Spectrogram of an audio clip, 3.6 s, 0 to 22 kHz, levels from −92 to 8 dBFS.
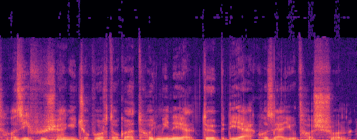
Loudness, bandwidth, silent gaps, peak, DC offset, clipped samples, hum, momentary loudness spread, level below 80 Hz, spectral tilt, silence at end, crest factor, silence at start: -16 LUFS; 16 kHz; none; 0 dBFS; under 0.1%; under 0.1%; none; 4 LU; -22 dBFS; -4 dB/octave; 0 s; 16 dB; 0 s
